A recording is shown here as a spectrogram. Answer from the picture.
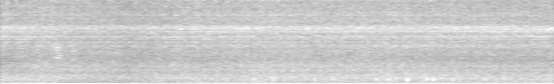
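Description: Mazda Miata's engine idling, a steady low rumble picked up by a camera mounted on the hood.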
